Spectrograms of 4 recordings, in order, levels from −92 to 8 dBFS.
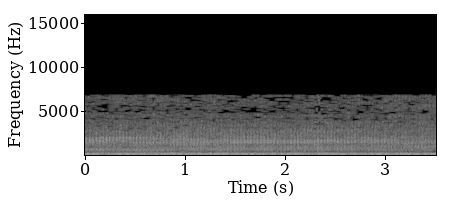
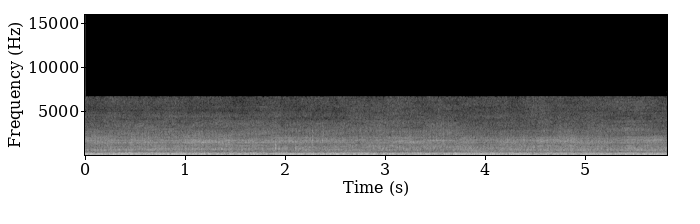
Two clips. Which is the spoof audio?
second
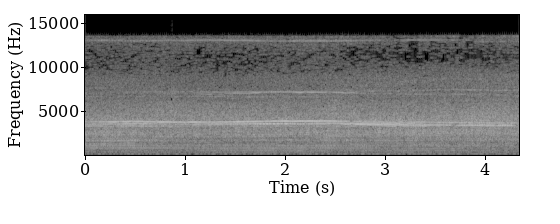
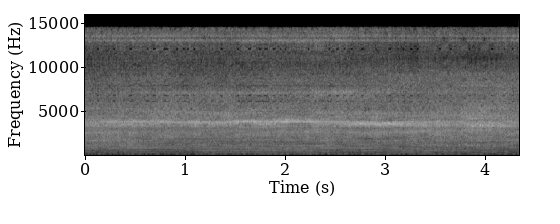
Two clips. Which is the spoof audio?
second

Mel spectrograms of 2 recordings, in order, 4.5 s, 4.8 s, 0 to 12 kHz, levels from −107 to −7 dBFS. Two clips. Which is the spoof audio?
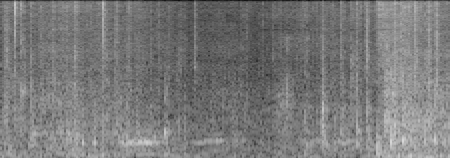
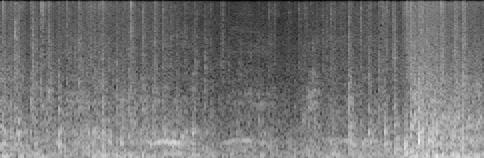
first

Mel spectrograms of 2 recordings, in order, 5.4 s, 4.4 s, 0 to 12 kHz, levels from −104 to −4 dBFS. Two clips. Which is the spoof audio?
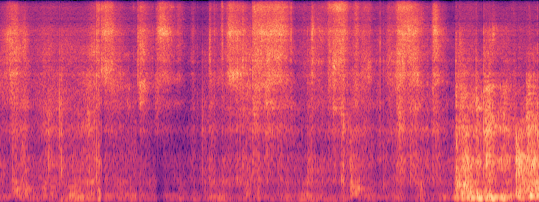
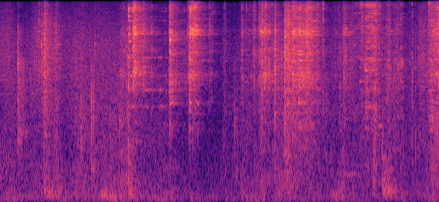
first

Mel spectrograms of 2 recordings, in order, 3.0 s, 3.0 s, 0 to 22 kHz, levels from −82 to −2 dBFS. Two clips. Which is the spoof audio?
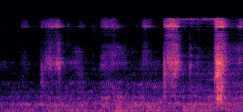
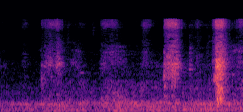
first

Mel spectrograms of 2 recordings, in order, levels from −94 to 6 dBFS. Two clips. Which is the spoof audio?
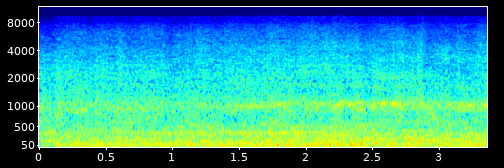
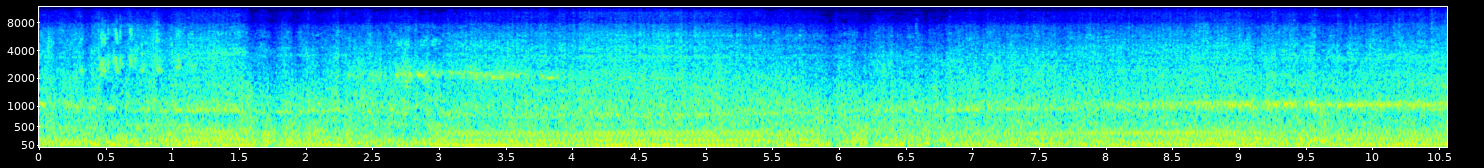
first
